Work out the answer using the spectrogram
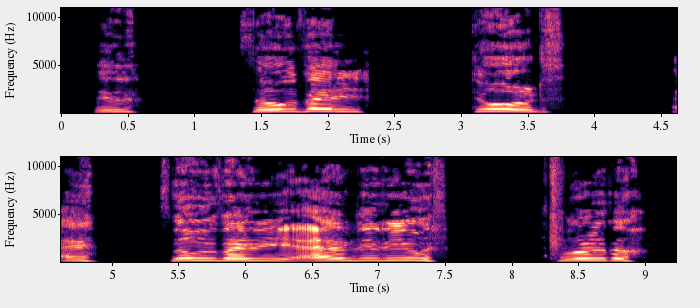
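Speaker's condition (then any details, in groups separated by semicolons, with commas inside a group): Cerebral palsy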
